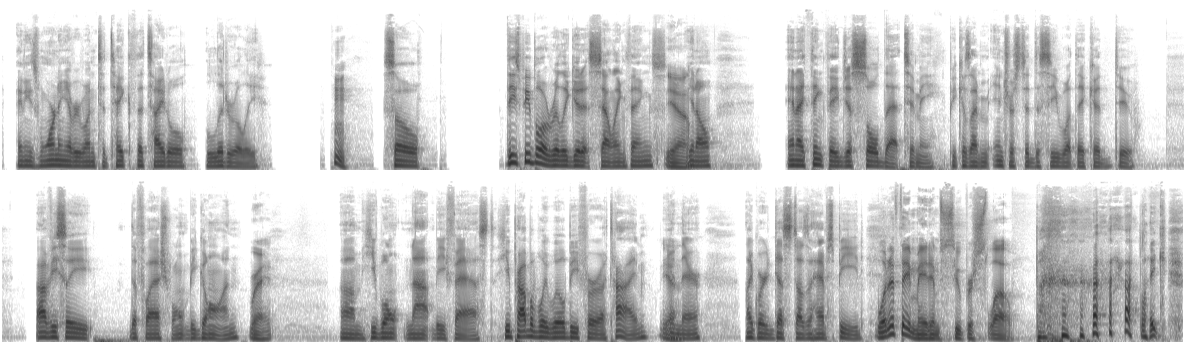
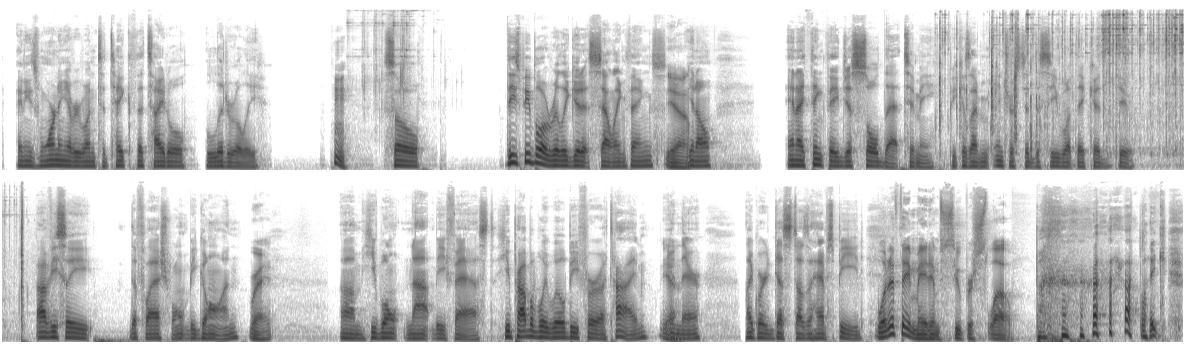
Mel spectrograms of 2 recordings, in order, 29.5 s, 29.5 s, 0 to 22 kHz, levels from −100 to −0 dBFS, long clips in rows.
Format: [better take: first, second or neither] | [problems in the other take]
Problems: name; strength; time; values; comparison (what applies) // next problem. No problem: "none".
first | jangling keys; faint; at 4.5 s; peak 15 dB below the speech // jangling keys; noticeable; from 12 to 15 s; peak level with the speech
